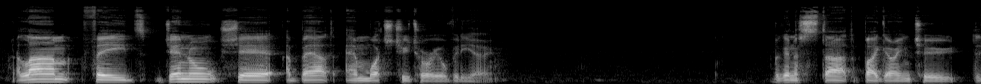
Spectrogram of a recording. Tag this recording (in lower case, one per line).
speech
